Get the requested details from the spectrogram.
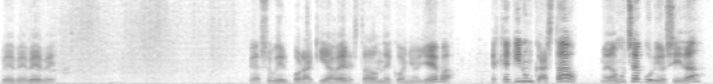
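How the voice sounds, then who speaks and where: A man from Spain with a Spanish accent, narrating his game as he plays, quick to swear and talk to his viewers. His voice sits high for a man. A faint background hum runs under it. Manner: excitable, swears a lot, talks to himself and viewers. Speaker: gaming YouTuber. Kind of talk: live gameplay commentary.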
